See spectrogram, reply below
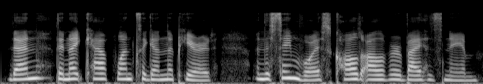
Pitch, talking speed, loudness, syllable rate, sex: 225 Hz, 185 wpm, -15 LUFS, 5.5 syllables/s, female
